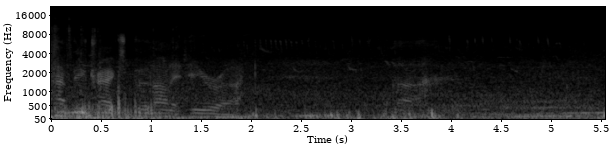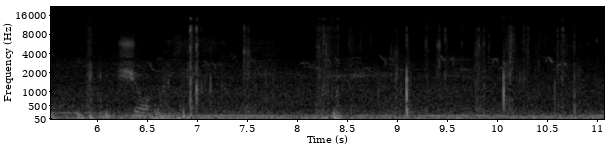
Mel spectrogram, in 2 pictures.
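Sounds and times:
footsteps crunching on gravel: 4.9s - 11.0s.

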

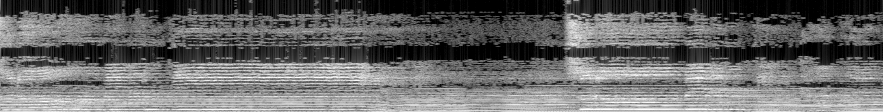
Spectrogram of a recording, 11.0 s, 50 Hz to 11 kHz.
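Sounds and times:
woman singing a hymn: 0.0s - 5.4s, 7.1s - 11.0s
harmonium chords: 0.0s - 11.0s.

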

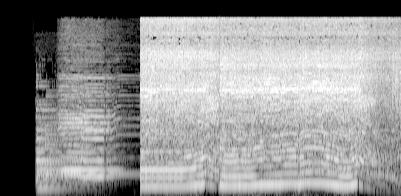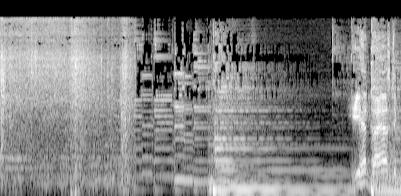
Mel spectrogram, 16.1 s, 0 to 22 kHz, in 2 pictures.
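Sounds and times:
chainsaw cutting wood: 2.8s - 10.8s.

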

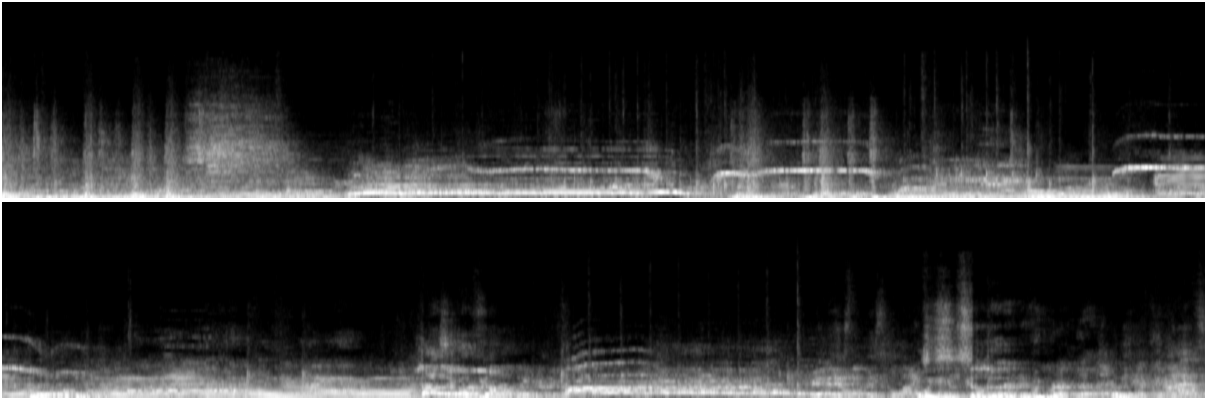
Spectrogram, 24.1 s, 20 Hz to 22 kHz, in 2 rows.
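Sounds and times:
rock band held notes: 0.0s - 3.5s, 7.3s - 16.5s
crowd cheering: 0.0s - 21.4s.

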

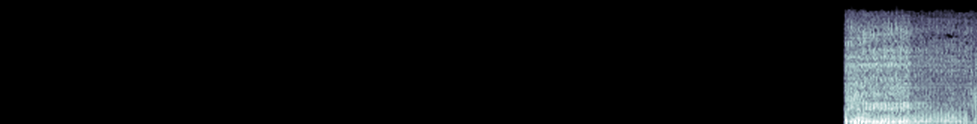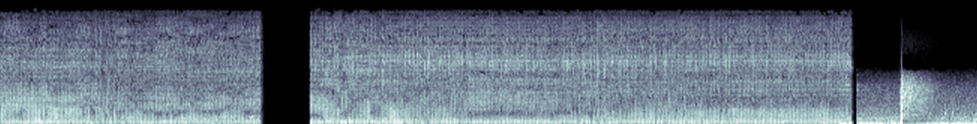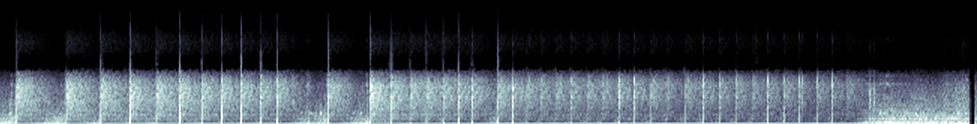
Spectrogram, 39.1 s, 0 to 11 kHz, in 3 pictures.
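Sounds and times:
sharp electric cracks: 11.3s - 16.6s, 17.2s - 24.4s, 25.0s - 25.6s, 26.2s - 37.5s
spark plug buzzing: 11.3s - 16.6s, 17.2s - 24.4s, 26.3s - 37.5s.

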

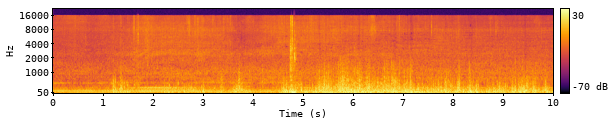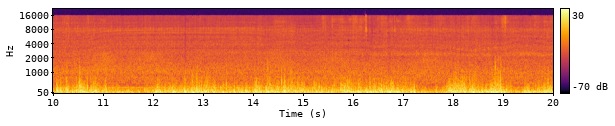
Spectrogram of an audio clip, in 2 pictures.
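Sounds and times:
car engine idling: 0.0s - 20.0s
wind buffeting microphone: 0.6s - 20.0s.

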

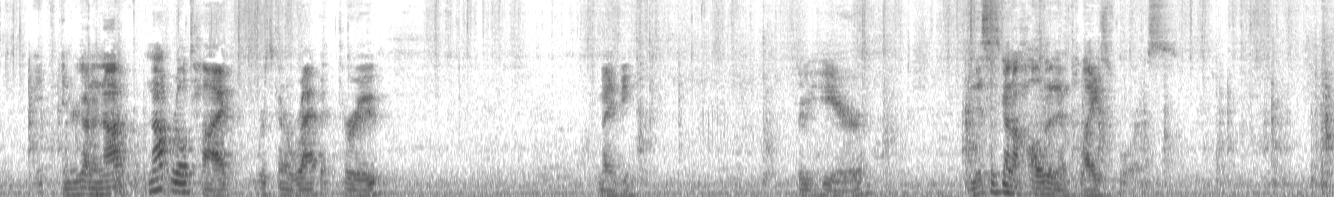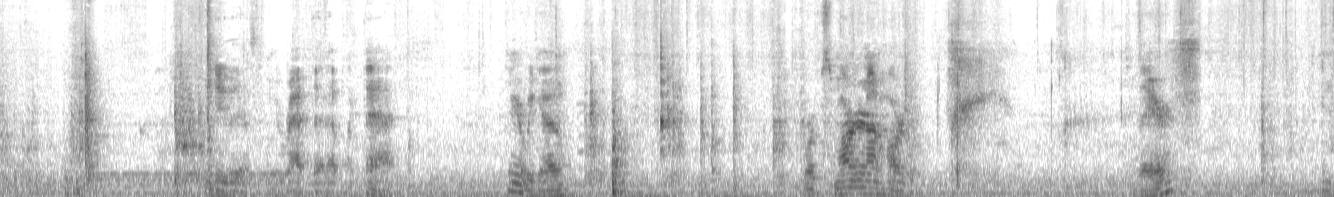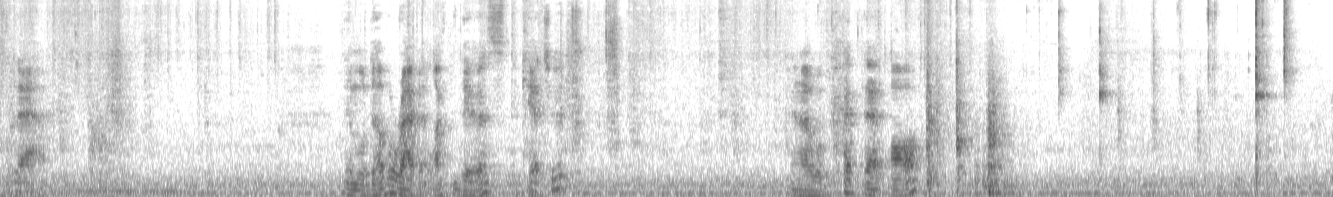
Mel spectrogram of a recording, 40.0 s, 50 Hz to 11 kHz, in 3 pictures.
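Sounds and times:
steady low hum: 0.0s - 40.0s
wire and vine clicking and crackling: 0.0s - 40.0s.

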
